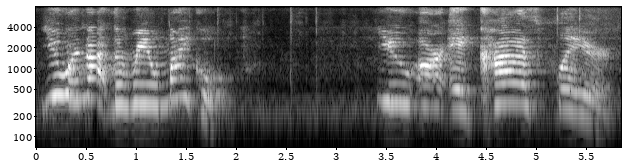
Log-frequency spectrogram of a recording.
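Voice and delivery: slow scolding. Real, not acted. Scolding the Michael impersonator.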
